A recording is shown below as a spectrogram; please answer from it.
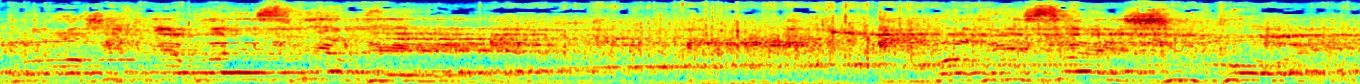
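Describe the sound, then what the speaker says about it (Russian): A fight-event crowd applauds and cheers loudly after a round ends, sustained clapping and shouting inside an arena under a loud announcer's voice. "продолжительные аплодисменты"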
